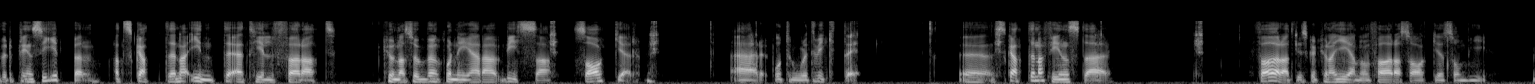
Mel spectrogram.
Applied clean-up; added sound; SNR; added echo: neural diffusion model UNIVERSE++.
